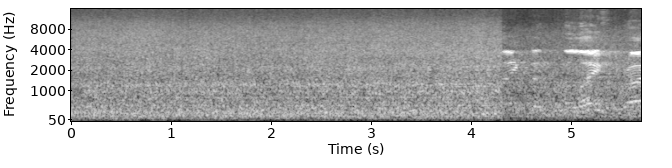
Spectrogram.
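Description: Water rushes violently through the outlet at Greers Ferry Dam, a hydroelectric dam, making a loud, unbroken roar close by that runs almost alone throughout.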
